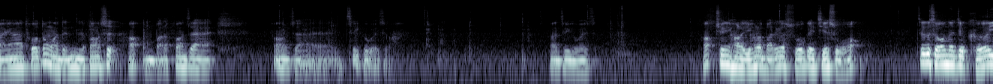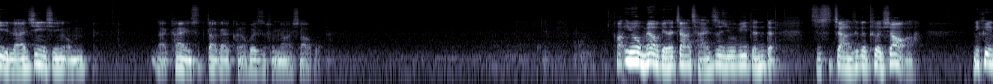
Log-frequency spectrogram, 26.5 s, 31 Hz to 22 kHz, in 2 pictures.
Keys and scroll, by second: 5.8 space, 6.3 space, 6.8 space, 7.3 space.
